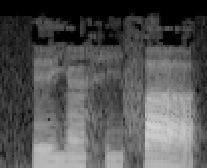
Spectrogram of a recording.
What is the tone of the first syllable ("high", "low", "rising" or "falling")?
high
